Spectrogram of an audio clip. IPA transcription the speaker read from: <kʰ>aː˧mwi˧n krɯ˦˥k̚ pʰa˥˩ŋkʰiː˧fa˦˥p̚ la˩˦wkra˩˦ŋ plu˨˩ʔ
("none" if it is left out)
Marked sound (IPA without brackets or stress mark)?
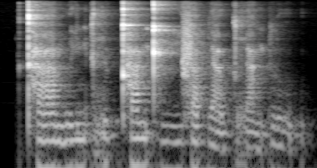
kʰ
